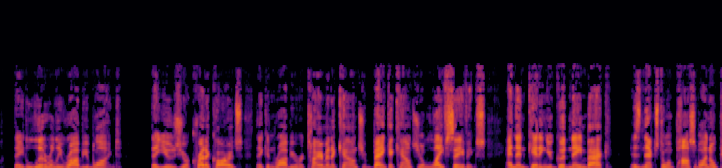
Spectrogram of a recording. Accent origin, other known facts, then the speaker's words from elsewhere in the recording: New York, United States; That's where I grew up, too.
